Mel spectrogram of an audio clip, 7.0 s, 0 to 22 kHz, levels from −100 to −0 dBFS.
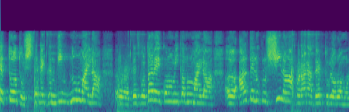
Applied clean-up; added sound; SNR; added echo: neural separator model SepFormer DNS4.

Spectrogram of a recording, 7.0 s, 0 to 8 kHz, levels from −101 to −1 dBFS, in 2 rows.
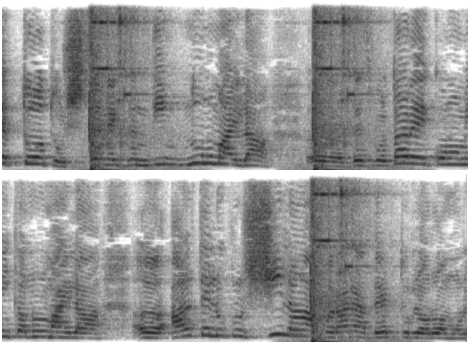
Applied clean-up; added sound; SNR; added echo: none; Keys jangling; 0 dB; reverberation time 0.2 s.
